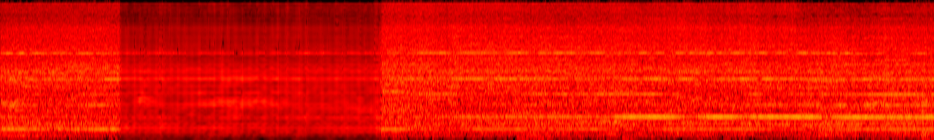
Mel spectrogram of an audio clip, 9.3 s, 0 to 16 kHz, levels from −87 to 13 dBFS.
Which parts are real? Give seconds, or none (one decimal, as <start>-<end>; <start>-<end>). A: 0.0-1.2; 3.8-9.3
